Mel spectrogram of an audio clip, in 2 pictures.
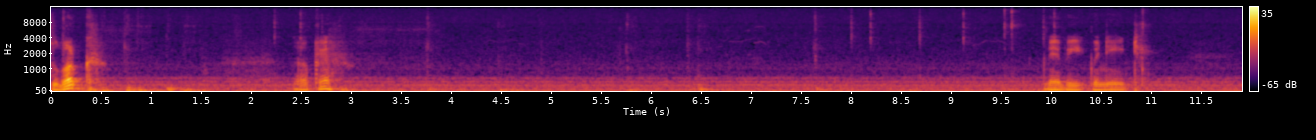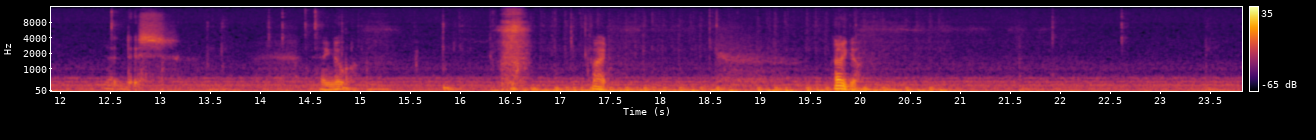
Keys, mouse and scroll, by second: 0.3 Right, 1.1 Left, 2.2-2.7 middle drag, 2.9 z, 4.5 Tab, 6.4 z, 8.0 middle click, 8.7-9.3 middle drag, 9.5 drag, 9.9-10.2 drag, 10.9-12.7 drag, 13.4 Tab, 14.1-14.8 drag, 14.8 space, 15.8 space, 16.9 Right, 21.9-22.6 middle drag, 22.6 drag, 23.4 z.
